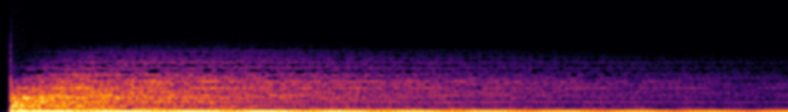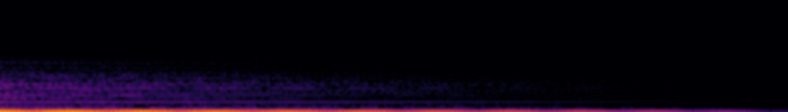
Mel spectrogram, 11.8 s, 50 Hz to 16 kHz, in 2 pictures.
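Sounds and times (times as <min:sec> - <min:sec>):
gong hit: 0:00.1 - 0:08.0.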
